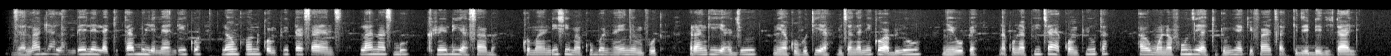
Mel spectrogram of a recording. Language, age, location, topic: Swahili, 18-24, Kisii, education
